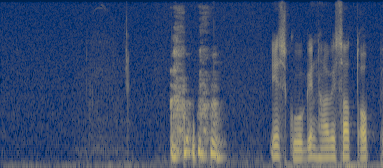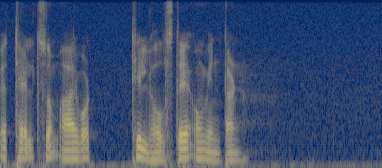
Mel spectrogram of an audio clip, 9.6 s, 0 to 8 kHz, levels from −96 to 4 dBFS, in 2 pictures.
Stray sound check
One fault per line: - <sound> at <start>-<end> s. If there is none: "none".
- laugh at 2.1-2.8 s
